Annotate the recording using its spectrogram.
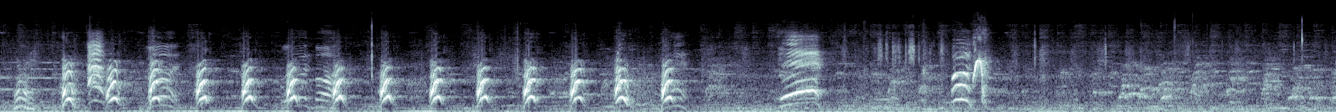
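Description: Dobermann barking over and over during protection training, a steady rhythm of about one to two barks a second for most of eight seconds, then one longer bark and a final quick pair after a short pause.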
